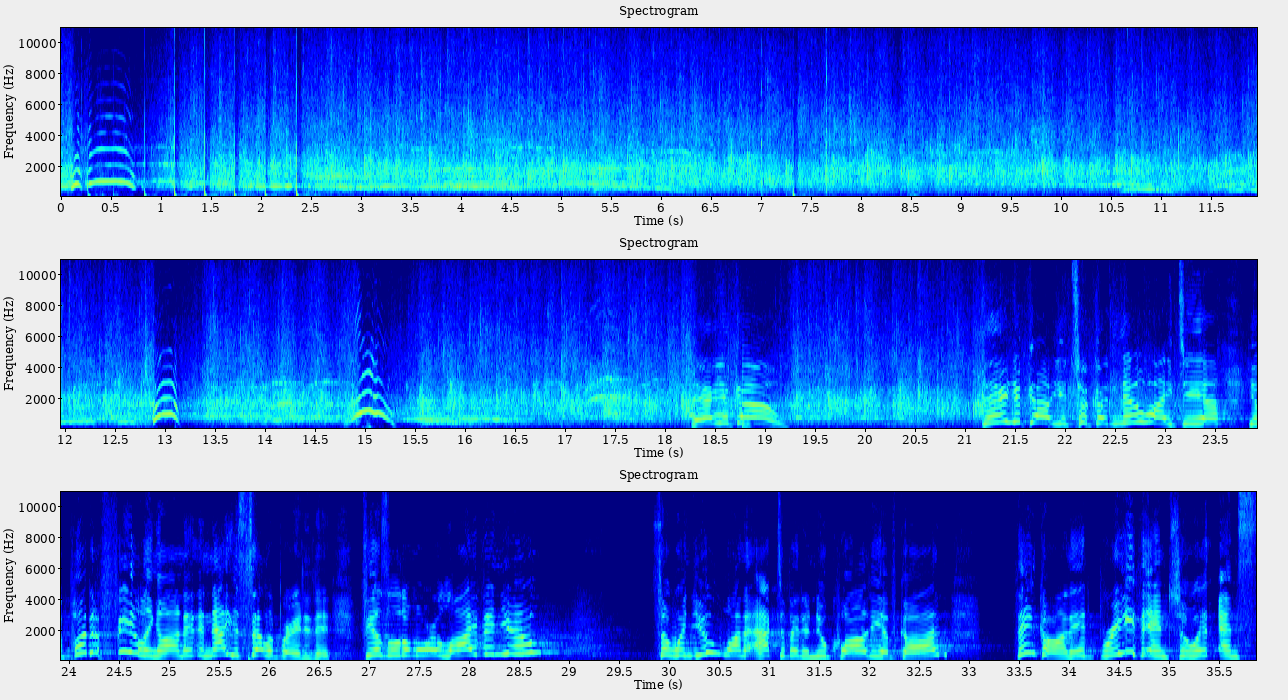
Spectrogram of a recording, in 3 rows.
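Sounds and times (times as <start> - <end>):
scattered whoops and cheers: 0.0 - 6.5, 8.9 - 20.6
crowd applause: 0.0 - 22.8
speech: 23.8 - 28.7, 29.9 - 35.8.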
